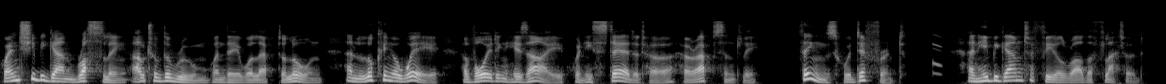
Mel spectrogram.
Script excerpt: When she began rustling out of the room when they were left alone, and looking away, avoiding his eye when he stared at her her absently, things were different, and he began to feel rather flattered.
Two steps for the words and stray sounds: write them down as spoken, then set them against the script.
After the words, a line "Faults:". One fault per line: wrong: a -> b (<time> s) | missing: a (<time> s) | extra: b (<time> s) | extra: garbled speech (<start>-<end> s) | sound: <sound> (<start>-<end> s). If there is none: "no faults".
When she began rustling out of the room when they were left alone, and looking away, avoiding his eye when he stared at her her absently, things were different, and he began to feel rather flattered.
Faults:
sound: chirp (9.3-9.4 s)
